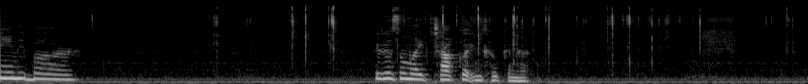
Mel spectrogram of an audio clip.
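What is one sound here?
A plastic wrapper crinkles between fingers.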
